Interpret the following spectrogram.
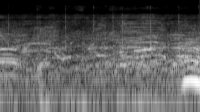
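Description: Background chatter of spectators at an outdoor track. A man's announcing voice starts up near the end.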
